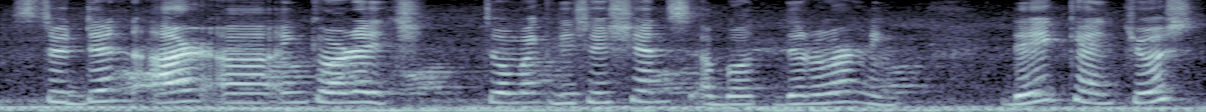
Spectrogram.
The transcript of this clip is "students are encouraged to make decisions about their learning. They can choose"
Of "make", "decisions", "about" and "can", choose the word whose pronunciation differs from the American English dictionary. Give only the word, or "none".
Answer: decisions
